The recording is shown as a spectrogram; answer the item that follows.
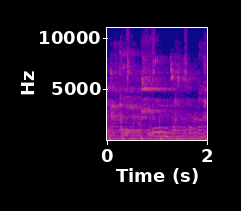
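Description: A basketball being dribbled on a hardwood gym floor, the bounces heard under background music.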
